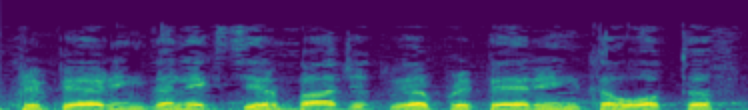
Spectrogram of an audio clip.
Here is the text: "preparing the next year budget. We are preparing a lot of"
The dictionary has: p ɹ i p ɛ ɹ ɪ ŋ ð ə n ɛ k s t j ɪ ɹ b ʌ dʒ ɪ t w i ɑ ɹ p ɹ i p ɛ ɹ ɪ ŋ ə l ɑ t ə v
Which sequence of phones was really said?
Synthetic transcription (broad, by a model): p ɹ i p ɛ ɹ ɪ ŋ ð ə n ɛ k s t j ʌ ɹ b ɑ dʒ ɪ t w i ɑ ɹ p ɹ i p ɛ ɹ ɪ ŋ ə w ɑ t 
